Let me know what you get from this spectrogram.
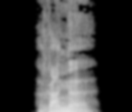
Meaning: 1. boisterous, cheeky child 2. dative singular of Rang
- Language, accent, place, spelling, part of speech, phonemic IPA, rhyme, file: German, Germany, Berlin, Range, noun, /ˈʁaŋə/, -aŋə, De-Range.ogg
